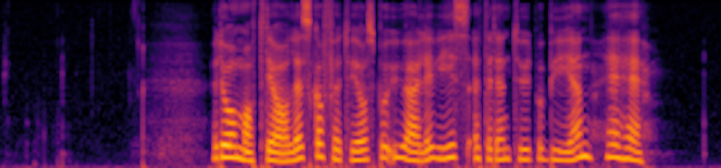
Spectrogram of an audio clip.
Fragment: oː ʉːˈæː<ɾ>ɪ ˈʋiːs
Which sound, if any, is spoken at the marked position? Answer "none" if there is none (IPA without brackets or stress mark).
ɭ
